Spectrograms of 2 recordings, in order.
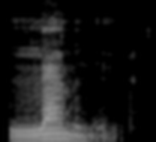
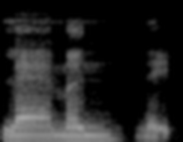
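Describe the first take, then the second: First: "lemonade" with a short, soft schwa in the middle; reduced middle vowel. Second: "lemonade" with every syllable given full weight; over-pronounced lemonade. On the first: Teacher models the schwa for learners, "lemonade" with unstressed middle. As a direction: let the middle vowel of "lemonade" almost vanish. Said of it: "So it's short, soft". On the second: Teacher showing learners what not to say, "lemonade" over-pronounced. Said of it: "So you don't say". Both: Shown as a demonstration.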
